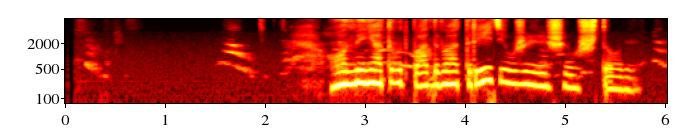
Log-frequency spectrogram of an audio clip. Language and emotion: Russian, neutral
